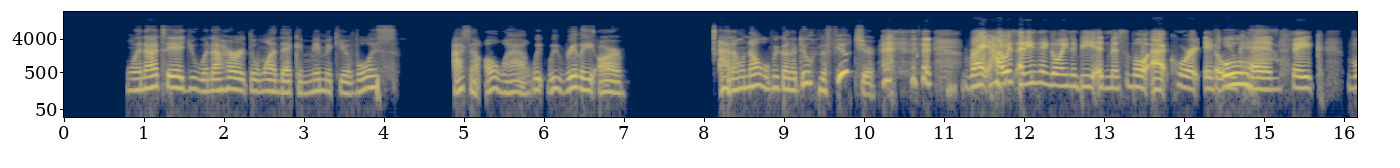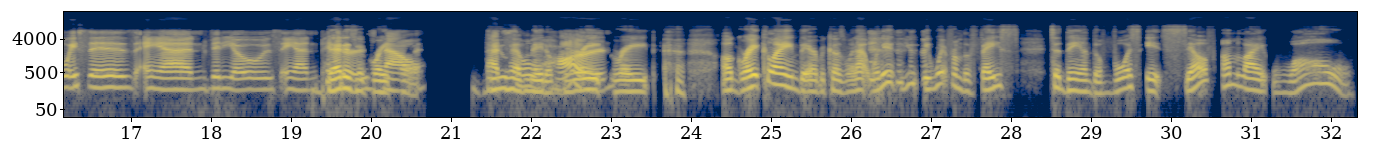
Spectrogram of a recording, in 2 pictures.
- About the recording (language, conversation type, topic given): English, unstructured, How has technology changed the way we approach everyday challenges?
- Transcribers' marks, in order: laugh; other background noise; stressed: "hard"; scoff; giggle; drawn out: "Woah"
